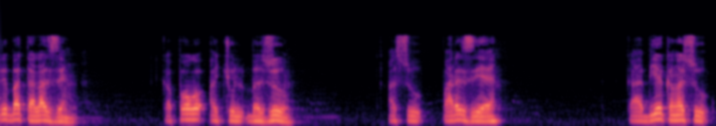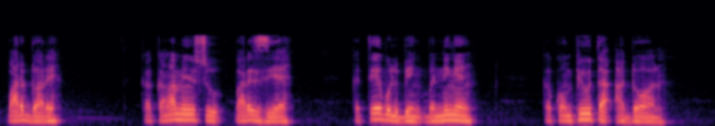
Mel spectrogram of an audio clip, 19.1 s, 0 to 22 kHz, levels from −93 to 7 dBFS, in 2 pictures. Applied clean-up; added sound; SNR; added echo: none; none; none; none.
